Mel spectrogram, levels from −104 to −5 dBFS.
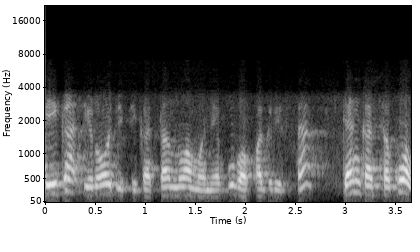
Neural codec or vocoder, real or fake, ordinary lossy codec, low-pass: codec, 16 kHz, 8 kbps, FunCodec, trained on Chinese and English, 25 frames a second; fake; Opus, 64 kbps; 7.2 kHz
